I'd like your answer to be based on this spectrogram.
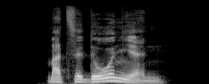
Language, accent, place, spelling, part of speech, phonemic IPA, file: German, Germany, Berlin, Mazedonien, proper noun, /matseˈdoːniən/, De-Mazedonien.ogg
- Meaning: 1. Macedonia (former name of North Macedonia: a country in Southeastern Europe in the Balkans) 2. Macedonia (a former constituent republic of Yugoslavia)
